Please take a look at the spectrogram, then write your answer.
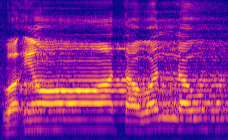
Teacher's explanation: کیونکہ تا حروف اخفا کے 15 حرفوں میں سے ایک حرف ہے تو غنہ ہوگا، یعنی ناک سے 1 الف کے برابر آواز آئے گی۔ · اب دیکھیں نون ساکن کے بعد تا آیا ہے تو یہاں اخفا کا غنہ ہوگا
